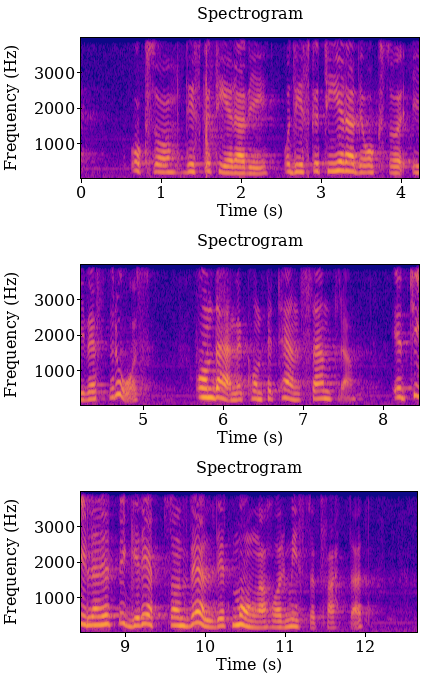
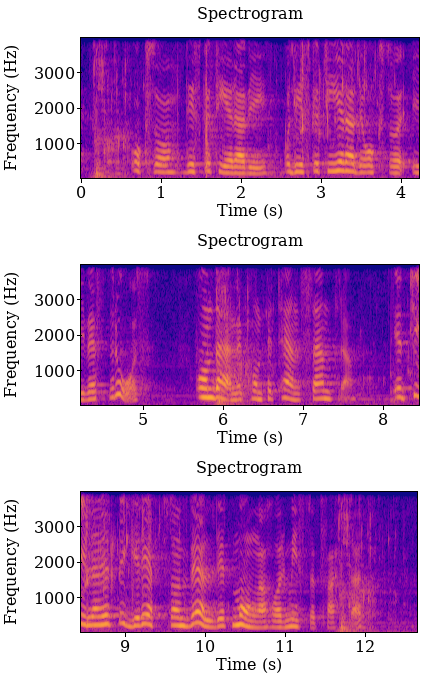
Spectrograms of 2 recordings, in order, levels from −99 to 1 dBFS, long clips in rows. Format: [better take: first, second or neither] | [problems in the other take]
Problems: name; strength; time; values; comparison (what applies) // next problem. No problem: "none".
first | background sound (Bathtub (filling or washing) / Water); 19 dB below the speech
